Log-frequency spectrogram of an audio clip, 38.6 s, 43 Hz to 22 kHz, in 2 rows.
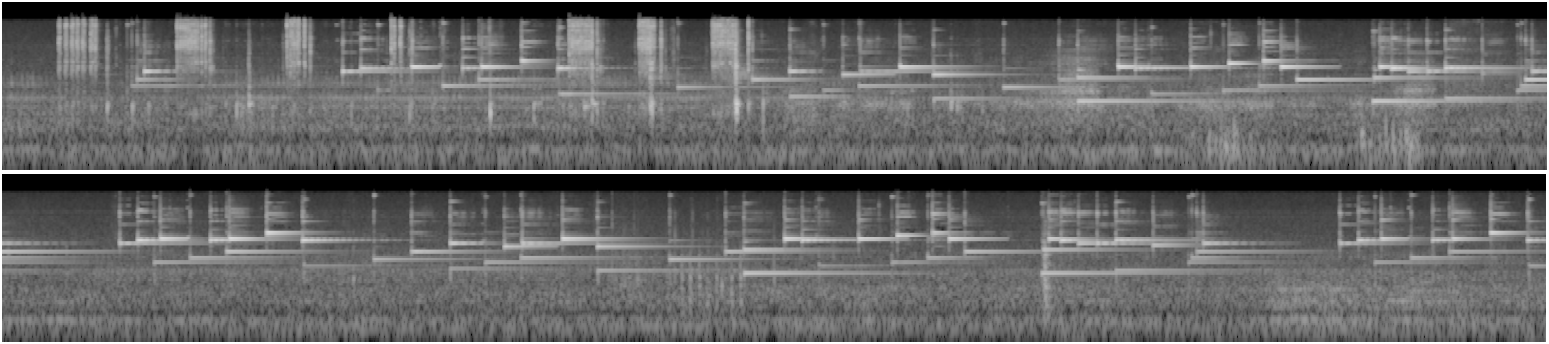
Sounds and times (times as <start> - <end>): Music: 1.6 - 38.6.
